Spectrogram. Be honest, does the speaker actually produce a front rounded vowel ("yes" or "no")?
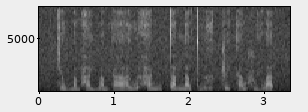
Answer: no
